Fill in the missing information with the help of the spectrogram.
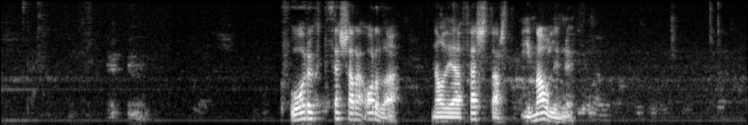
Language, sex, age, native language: Icelandic, male, 20-29, Icelandic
